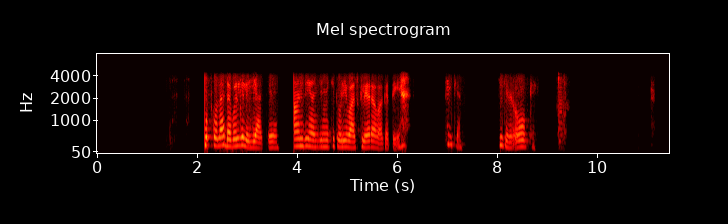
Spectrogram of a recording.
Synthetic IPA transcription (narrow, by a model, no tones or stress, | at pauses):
mʊtkoːlaːɖəbəlɡeleːiaːt̪eː | ãːnd͡ʒiãːnd͡ʒimikit̪ʰoːɽiəʋaːzklijəɾaʋaːkət̪ḭ | ʈʰiːkɛ | ʈʰiːkɛfeɾoːkeː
